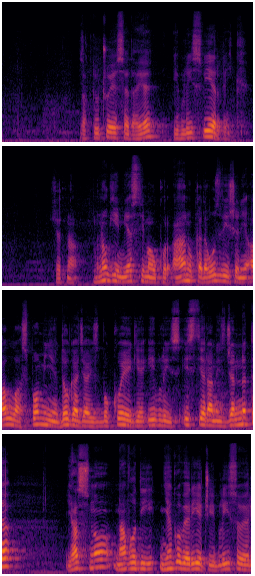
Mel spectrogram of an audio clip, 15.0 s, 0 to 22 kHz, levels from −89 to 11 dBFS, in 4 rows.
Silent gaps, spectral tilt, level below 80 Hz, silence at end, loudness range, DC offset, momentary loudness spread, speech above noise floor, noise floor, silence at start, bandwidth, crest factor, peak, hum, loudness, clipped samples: none; -6 dB/octave; -60 dBFS; 0 s; 6 LU; under 0.1%; 14 LU; 32 dB; -60 dBFS; 1.15 s; 16.5 kHz; 18 dB; -10 dBFS; none; -28 LUFS; under 0.1%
